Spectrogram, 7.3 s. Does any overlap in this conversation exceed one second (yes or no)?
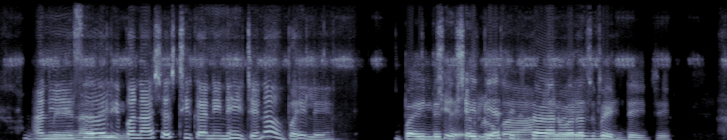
yes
